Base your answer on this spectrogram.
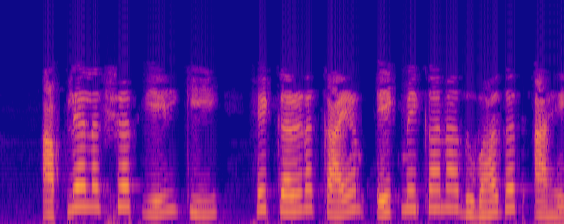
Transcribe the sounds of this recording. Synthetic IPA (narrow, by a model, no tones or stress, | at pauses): apljaləkʂat̪jeiːlkiː | hekəɾɳəkajəmekmekanad̪ubʱaɡət̪aɦe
